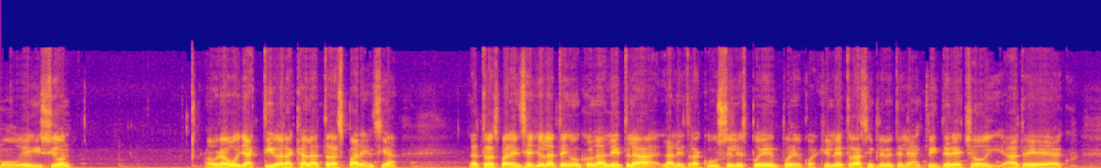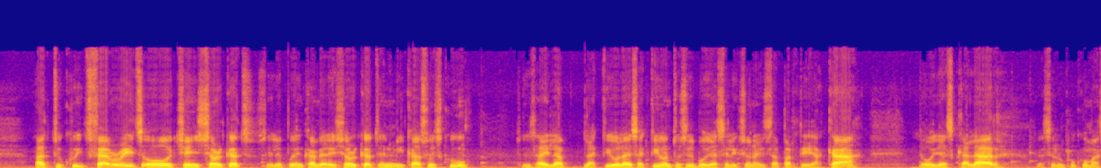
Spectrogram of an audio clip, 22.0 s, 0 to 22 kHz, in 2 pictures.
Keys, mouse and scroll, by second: 0.3 Tab, 8.9-14.4 right drag, 18.1 click, 20.1 s.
